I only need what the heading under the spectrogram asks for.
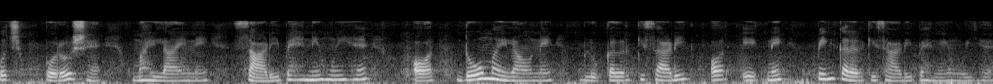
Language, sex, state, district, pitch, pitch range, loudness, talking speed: Hindi, female, Bihar, Bhagalpur, 190 Hz, 175-215 Hz, -18 LUFS, 165 wpm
